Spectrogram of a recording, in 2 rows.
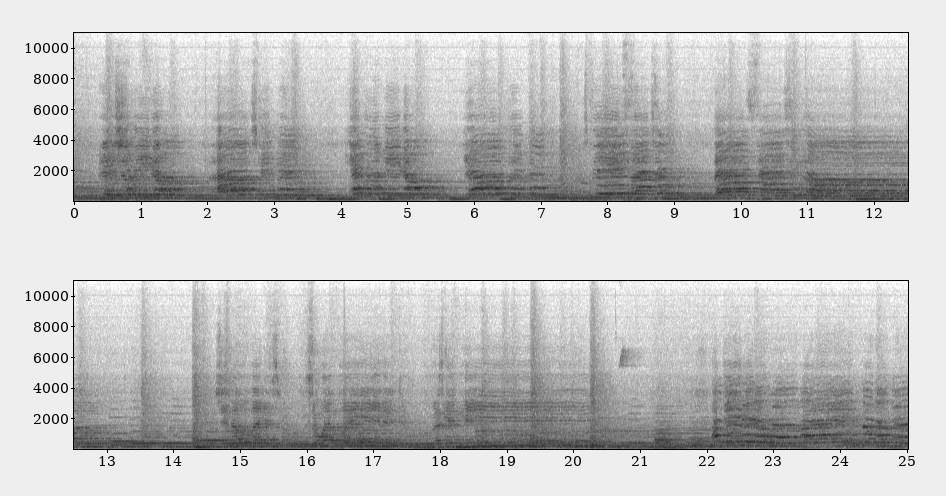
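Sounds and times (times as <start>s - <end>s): vocal ensemble singing in harmony: 0.0s - 25.0s.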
